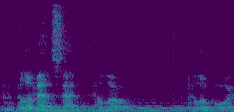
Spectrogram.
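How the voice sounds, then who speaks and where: A man plays a storyteller who spins a bleak fairy tale in a slow, deliberate voice. He is heard from far off on a roomy, echoing stage, with guitar music playing clearly behind him. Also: fairly low pitch, steady tone, lightly acted. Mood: somber storytelling. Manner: measured, dark, deliberate storytelling. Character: grim storyteller telling a dark fairy tale. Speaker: actor playing Katurian.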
